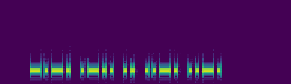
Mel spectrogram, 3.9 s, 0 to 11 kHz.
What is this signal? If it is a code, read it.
Morse code, heard as a keyed tone, about 25 wpm, 550 Hz. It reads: CLIFF
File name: Ultimate Word List / 25WPM Ultimate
